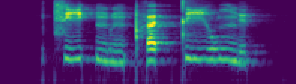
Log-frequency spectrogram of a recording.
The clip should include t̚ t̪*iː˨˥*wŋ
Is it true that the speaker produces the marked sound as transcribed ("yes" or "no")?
no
